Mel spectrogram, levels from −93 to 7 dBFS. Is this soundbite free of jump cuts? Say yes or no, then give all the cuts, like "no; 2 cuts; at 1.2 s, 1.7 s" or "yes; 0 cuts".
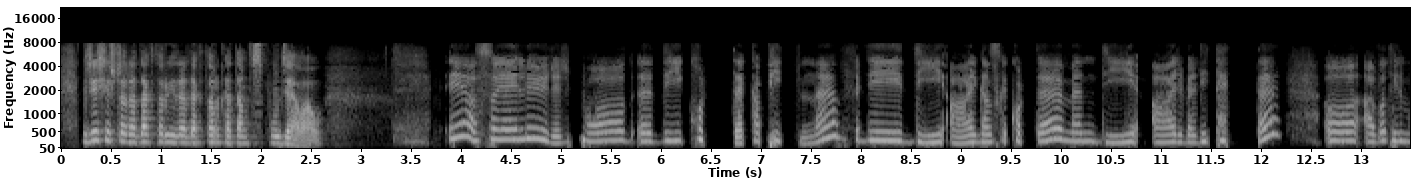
yes; 0 cuts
